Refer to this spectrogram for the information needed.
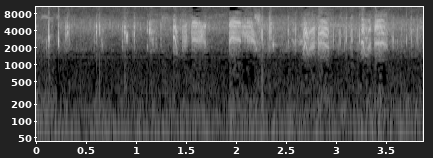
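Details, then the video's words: Swiftlets calling in rapid, irregular high chirps and clicks, rising into longer buzzy twitters in the second half. "Suara Walet King'S Star"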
